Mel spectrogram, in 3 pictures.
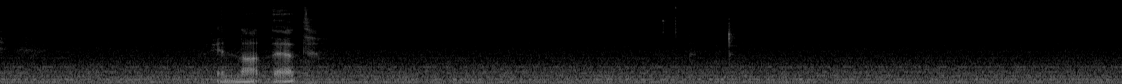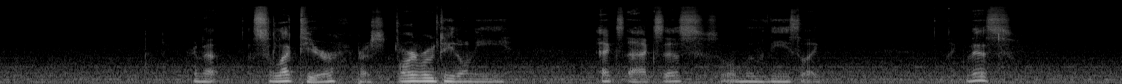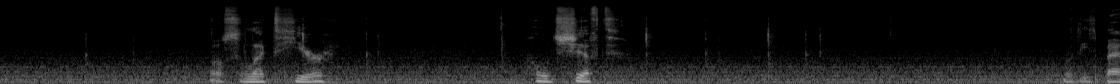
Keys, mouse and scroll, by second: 6.6 right click, 7.3 middle click, 13.7 click, 15.3-15.6 typing, 20.6 click, 21.2 middle click, 24.6 click, 25.5 middle click, 28.1 shift+click, 29.0 middle click, 30.2 middle click, 31.4 click.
